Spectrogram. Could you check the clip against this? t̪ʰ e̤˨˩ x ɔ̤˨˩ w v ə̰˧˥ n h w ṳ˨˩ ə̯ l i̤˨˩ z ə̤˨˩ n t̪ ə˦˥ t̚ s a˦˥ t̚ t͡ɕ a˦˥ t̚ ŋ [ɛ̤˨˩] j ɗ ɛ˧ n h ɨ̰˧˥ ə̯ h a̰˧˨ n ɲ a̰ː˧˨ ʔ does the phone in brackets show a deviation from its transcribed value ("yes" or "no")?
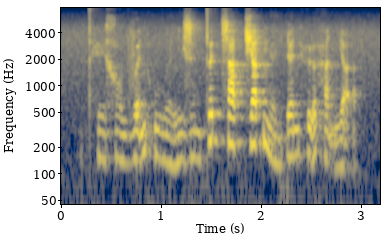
no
